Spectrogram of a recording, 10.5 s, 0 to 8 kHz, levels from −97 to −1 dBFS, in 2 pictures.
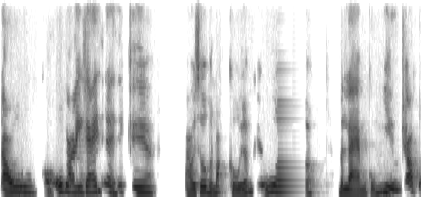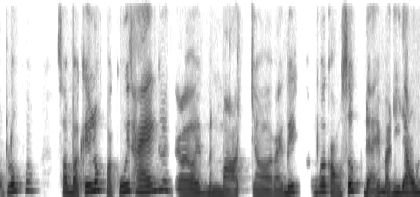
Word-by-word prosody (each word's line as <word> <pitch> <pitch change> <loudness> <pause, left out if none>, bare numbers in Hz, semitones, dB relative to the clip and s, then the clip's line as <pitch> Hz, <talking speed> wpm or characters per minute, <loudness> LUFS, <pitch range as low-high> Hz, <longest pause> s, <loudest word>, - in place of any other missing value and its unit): đau 230 +4 +4
cổ 330 -5 +1
vai 245 -3 +3
gáy, 240 +1 +3
thế - - 0
này 235 - 0
thế 260 - -6
kia. 225 0 +3 0.4
Mà - - -5
hồi 190 - +3
xưa 230 +3 +4
mình 210 -3 0
mắc 240 +2 -2
cười 180 0 +1
lắm, 225 +6 0
kiểu, 265 -1 +1
ơ, 245 -1 -3 0.4
mình 190 -1 +2
làm 190 0 +2
cũng 200 +8 -3
nhiều 345 +8 +3
job 350 - +1
một 285 - -8
lúc 285 +3 +2
á, 325 - -5 0.3
xong 215 0 -1
rồi 195 -2 +2
cái 270 - +4
lúc 320 +3 +4
mà - - -3
cuối 265 +4 +2
tháng 265 +3 +2
á, 345 - -1
trời 185 0 -3
ơi 195 +2 +2
mình 200 -2 -3
mệt, 165 -1 -3
trời, 170 -2 -4
bạn 170 +4 -4
biết, 240 +3 +1
hông 235 0 -8
có 265 - +3
còn 190 -4 -2
sức 285 +9 +3
để 190 +1 -2
mà 240 -4 0
đi 210 +3 +1
đâu 220 -1 +3
230 Hz, 275 wpm, -21 LUFS, 195-260 Hz, 0.4 s, đau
